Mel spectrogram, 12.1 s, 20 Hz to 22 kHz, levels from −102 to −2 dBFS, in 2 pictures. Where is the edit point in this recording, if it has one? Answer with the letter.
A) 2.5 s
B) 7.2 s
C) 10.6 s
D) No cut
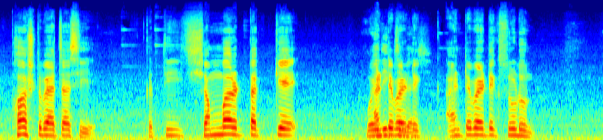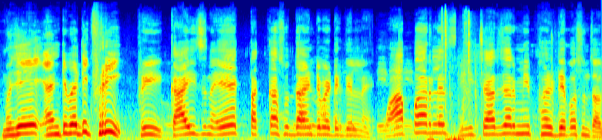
C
